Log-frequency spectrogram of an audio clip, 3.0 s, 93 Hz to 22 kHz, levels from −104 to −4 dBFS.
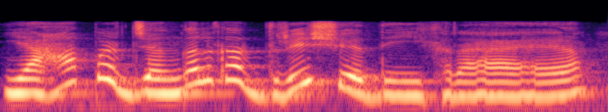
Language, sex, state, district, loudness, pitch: Hindi, female, Jharkhand, Garhwa, -15 LUFS, 235 Hz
